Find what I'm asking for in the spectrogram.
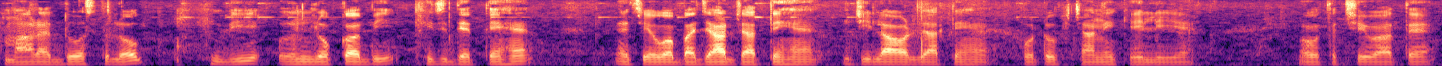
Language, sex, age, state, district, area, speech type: Urdu, male, 18-30, Bihar, Supaul, rural, spontaneous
